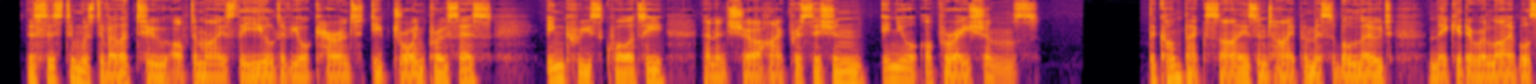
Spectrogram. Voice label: E-Learn, english voiceovers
